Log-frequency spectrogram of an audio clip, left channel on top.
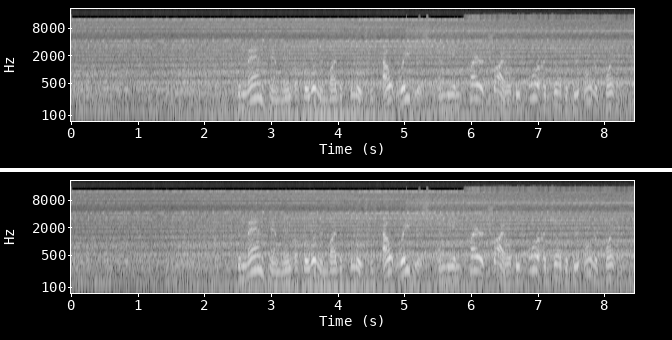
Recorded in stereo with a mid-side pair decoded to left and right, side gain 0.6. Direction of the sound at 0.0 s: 10° left.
